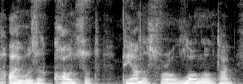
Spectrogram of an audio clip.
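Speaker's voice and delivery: put-on Russian-sounding accent. Imitating a man who screams at kids in his class, in a Russian-sounding accent. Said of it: "he screams at kids in this Russian-sounding accent".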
